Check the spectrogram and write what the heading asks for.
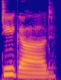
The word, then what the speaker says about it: Daugaard: Dennis Martin dard pronounced Dugard born June 11th 1953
